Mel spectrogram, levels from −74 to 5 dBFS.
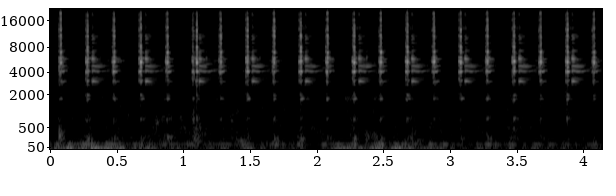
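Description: A recording of sounds with a brief jumbled moment from 1.08 to 1.12 s: chunks out of order, where one 20 ms chunk arrived late and played after its successor.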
